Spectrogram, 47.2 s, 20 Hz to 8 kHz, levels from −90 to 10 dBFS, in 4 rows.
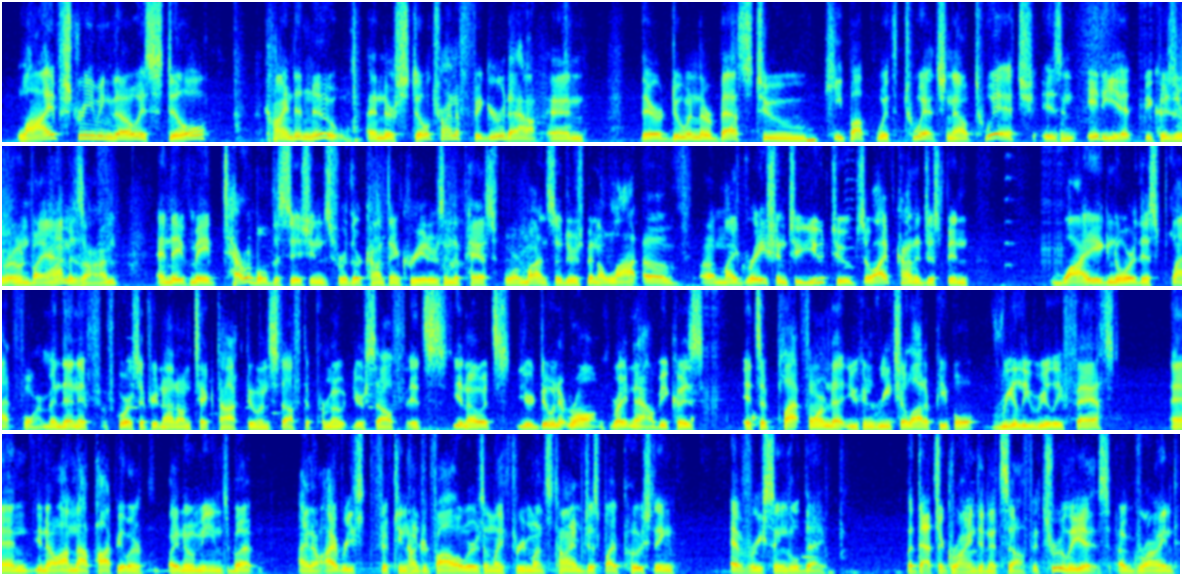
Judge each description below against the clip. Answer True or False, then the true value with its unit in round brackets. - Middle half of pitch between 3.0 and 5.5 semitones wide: True (3.7 semitones)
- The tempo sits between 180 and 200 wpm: True (190 wpm)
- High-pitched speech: False (110 Hz)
